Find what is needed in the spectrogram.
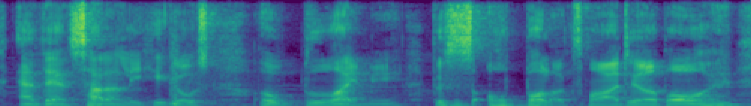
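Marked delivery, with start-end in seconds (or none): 1.8-4.9 put-on very posh British accent. Critic imagining Hugh Grant breaking cowboy character, very posh British accent. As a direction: slip suddenly into plummy posh British. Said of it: "in a very posh British accent".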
